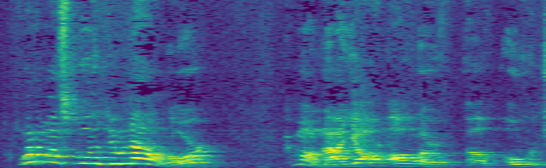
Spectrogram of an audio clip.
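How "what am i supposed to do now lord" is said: high-pitched imploring question to the Lord; mock-helpless high plea; acted plea. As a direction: plead it up high, as a puzzled believer. Voicing a churchgoer asking God.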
